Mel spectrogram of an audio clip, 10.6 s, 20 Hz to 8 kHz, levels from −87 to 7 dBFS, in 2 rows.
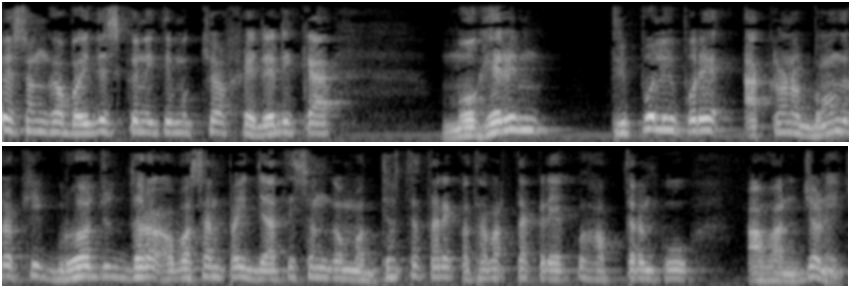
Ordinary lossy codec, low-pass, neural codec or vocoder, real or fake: none; 7.2 kHz; none; real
